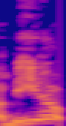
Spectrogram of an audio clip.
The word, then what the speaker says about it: EMEA: executive editor for EMA do you pronounce that Amyia or you know just Amy yeah either one is good and he's also representing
